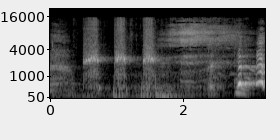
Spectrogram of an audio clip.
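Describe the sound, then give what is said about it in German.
A voice mimics a cricket with three quick, raspy chirps in a steady rhythm, fairly loud, followed by a breathy hiss and a short burst of laughter. “Und das dreimal hintereinander in kurzen Abständen dann haben wir eine Grille.”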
